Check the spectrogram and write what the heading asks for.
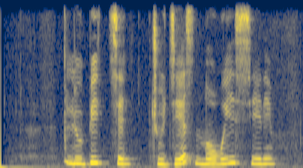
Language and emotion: Russian, neutral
